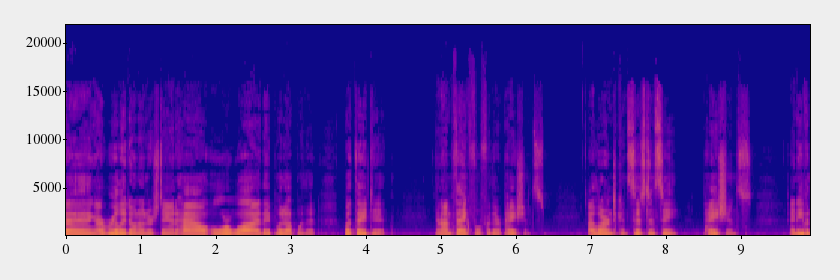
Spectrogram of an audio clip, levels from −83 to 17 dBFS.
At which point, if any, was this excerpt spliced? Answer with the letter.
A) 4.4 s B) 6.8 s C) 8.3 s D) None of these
C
